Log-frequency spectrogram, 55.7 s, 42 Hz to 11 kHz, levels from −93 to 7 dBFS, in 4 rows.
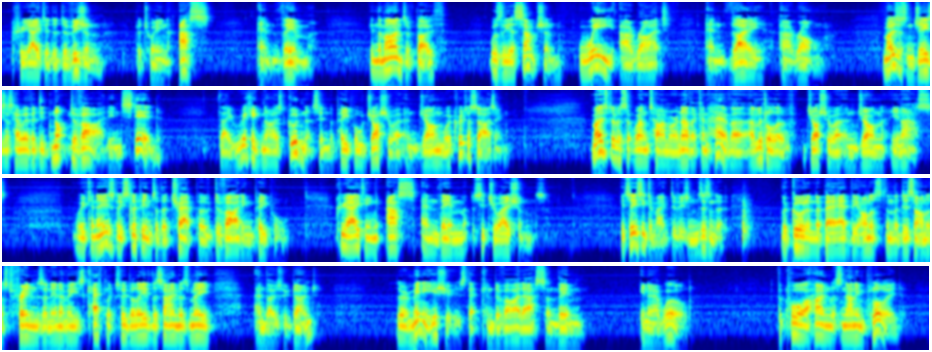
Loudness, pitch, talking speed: -25 LUFS, 110 Hz, 135 wpm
